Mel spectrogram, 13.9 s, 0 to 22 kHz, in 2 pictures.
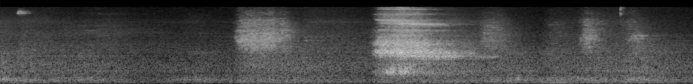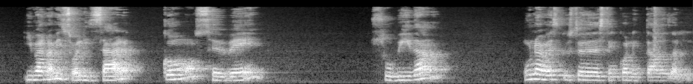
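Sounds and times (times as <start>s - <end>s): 
slow deep breath in and airy exhale: 2.3s - 6.8s
speech: 7.2s - 9.6s, 10.7s - 11.4s, 12.2s - 13.8s.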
